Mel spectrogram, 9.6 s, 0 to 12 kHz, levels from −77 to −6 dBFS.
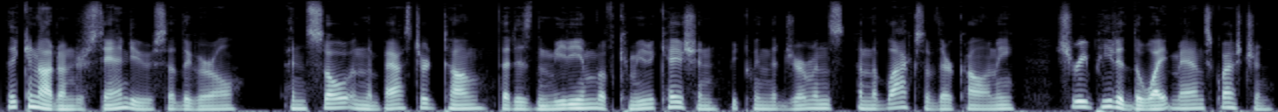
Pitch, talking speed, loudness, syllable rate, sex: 115 Hz, 215 wpm, -21 LUFS, 5.9 syllables/s, male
